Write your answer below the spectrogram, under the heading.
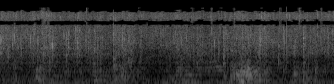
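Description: A perforated metal spatula scraping and stirring pieces of semolina dhokla around a metal kadhai in irregular strokes, over a light sizzle of the oil tempering.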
